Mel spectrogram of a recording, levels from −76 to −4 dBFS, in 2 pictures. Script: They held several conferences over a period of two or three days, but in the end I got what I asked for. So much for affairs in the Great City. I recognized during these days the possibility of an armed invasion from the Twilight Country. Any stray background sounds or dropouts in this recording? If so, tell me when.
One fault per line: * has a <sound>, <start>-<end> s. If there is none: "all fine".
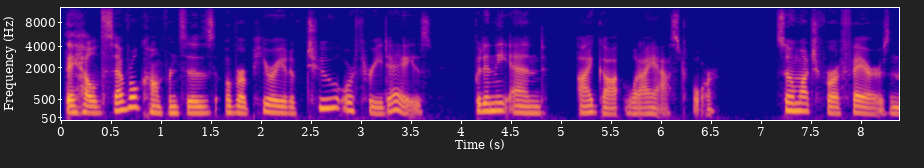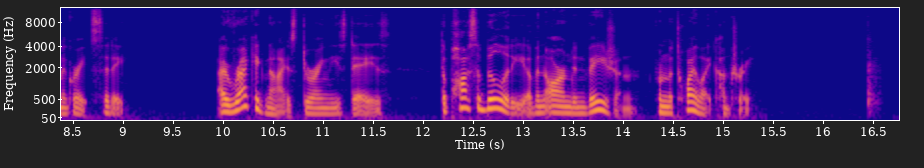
* has a tap, 16.4-16.6 s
